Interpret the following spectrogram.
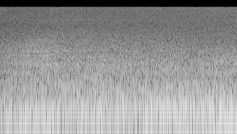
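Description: Road traffic passing beyond the lot: a steady rumble with hiss that swells slightly, from vehicles including a motorcycle.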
